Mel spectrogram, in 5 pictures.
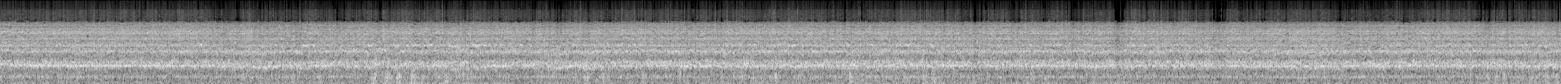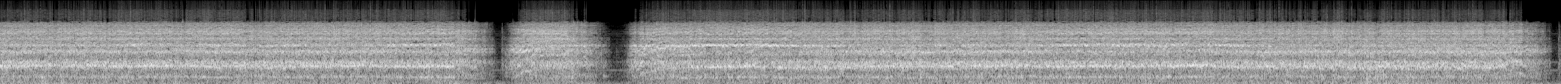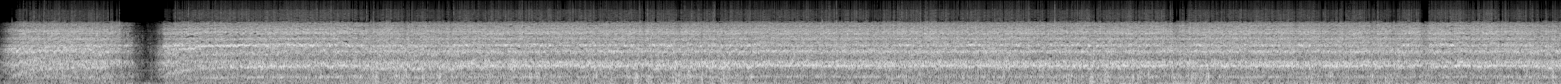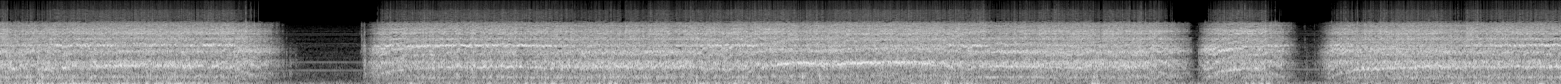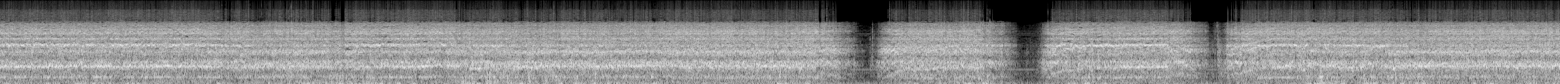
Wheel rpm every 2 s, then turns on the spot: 230, 220, 230, 230, 230, 230, 230, 230, 230, 230, 110, 160, 210, 220, 210, 140, 130, 210, 230, 240, 240, 240, 230, 220, 170, 90, 210, 240, 230, 110, 160, 210, 210, 220, 210, 130, 130, 140, 210.
30-32 58-60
